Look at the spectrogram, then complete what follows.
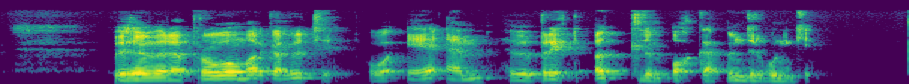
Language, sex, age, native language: Icelandic, male, 40-49, Icelandic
